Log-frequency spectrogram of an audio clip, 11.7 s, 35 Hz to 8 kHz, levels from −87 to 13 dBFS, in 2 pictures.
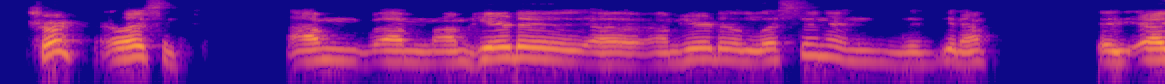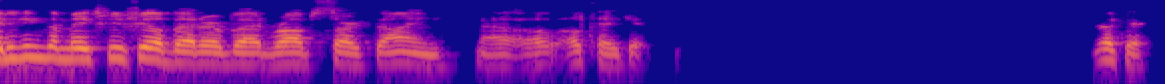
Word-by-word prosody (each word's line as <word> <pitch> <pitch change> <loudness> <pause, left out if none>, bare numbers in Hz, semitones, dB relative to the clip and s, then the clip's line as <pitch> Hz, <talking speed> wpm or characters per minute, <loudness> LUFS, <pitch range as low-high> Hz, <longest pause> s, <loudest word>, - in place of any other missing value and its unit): Sure, 280 - +5
uh, - - 0
listen, 195 - +5 0.5
I'm 160 -1 0
I'm 150 -2 +1
I'm 145 +1 -3
here 185 +5 +6
to 180 -5 +2
uh, 135 -2 -2
I'm 135 +2 -7
here 180 +2 0
to 170 -2 -3
listen 170 +8 -3
and, 155 -7 -9
eh, - - -5
you - - -3
know, 150 +3 -3 0.6
a - - -1 0.2
anything 195 +3 +4
that 195 - 0
makes 180 0 +1
me 190 - -1
feel 180 -3 +3
better 140 -2 +2
about 135 -1 -1
Rob 135 +1 0
Stark 130 -1 -4
dying, 135 -4 -5 0.2
I'll - - -12
I'll 120 +3 -12
I'll 145 - -6
take 120 -4 -10
it. - - -14 2.2
Okay. - - -3
155 Hz, 175 wpm, -23 LUFS, 135-180 Hz, 2.2 s, here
